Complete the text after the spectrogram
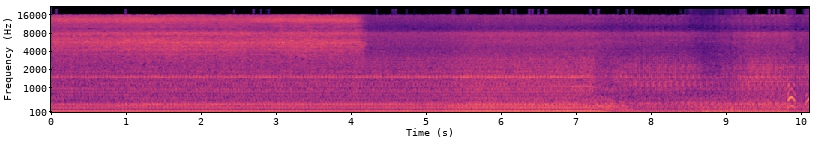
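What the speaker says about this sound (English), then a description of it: "if I close that big valve, it should come down to idle" A CompAir mobile air compressor's engine runs loudly and steadily, then drops abruptly near the end as it settles down toward idle after a big valve is closed.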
